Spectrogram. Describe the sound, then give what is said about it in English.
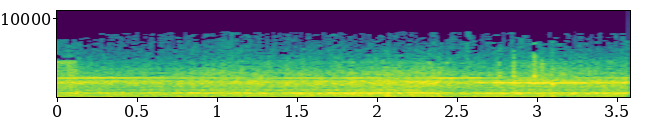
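A toy electric model train with a variable speed rheostat and automatic signals runs steadily, its motor giving a continuous whirring hum with a faint high whine over a rumbling clatter, moderately loud, with no one speaking. “Let's see you train. It's all set up over here. It's got a variable speed rheostat, automatic signals, and it'll stop on a dime.”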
